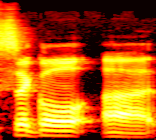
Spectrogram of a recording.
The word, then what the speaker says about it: Sigil: Much to the dismay of everyone who pronounces it the other way. It is Sigil.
